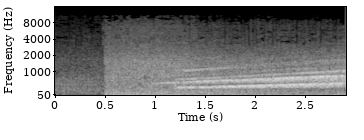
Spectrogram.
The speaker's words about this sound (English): When sirens warn of a rocket attack, residents of Eilat in southern Israel have about 30 seconds to get a shelter.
